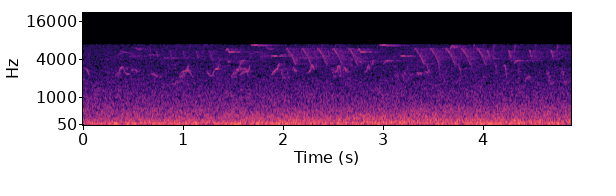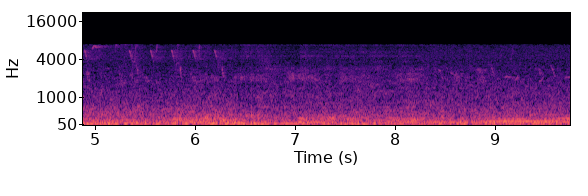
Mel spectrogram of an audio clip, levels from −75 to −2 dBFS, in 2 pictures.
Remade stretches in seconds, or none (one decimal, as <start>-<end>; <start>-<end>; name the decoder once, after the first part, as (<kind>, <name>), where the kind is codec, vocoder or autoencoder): 6.4-8.3 (codec, SNAC)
